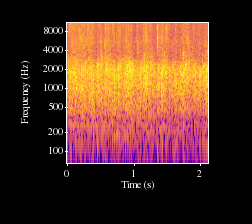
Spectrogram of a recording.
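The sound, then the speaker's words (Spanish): An audience applauds during a Spanish-language church service: thick, even clapping from many hands that holds steady at full strength for the whole two seconds. “Sí, da el aplauso al Señor.”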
